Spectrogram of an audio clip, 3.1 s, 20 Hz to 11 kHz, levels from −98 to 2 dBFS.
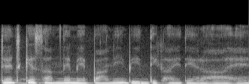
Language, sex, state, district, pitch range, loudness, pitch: Hindi, female, Arunachal Pradesh, Papum Pare, 175-195 Hz, -14 LUFS, 185 Hz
